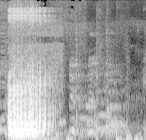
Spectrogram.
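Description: A comedy fart sound effect: one loud, wavering burst of just under a second, with background music running underneath.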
